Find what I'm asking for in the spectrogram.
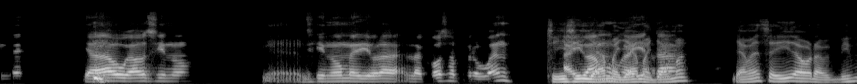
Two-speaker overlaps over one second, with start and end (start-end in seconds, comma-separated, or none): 5.6-6.9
